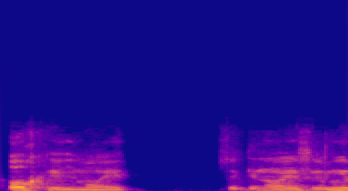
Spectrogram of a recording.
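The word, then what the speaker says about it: אֹהֶל: Ogel, ven ustedes ahí, Ogel tiene el acento bajo la consonante Aleph. No es Ogel, sino Ogel Moed.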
